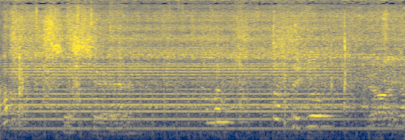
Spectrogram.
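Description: A steady electrical buzz with a string of evenly spaced overtones, faint voices underneath; the buzz cuts off near the end.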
